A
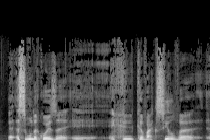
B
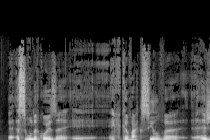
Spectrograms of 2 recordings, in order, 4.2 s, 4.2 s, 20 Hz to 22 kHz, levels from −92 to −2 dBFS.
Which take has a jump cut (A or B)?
B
